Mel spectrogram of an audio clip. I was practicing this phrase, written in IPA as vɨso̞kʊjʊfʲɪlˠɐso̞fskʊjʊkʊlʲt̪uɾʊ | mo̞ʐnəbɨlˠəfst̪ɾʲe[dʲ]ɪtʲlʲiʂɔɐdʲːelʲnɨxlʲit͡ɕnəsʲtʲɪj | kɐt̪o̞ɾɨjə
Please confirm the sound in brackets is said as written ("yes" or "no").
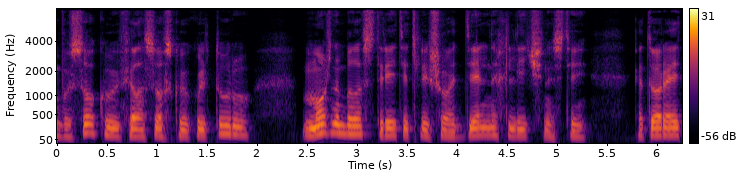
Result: no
